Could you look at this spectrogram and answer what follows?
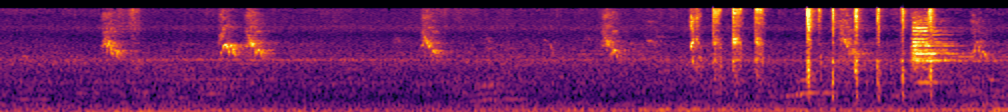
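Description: A tiny kitten mewing faintly, with short high bird chirps every second or so. A quick run of clicks and rustles comes near the end.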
